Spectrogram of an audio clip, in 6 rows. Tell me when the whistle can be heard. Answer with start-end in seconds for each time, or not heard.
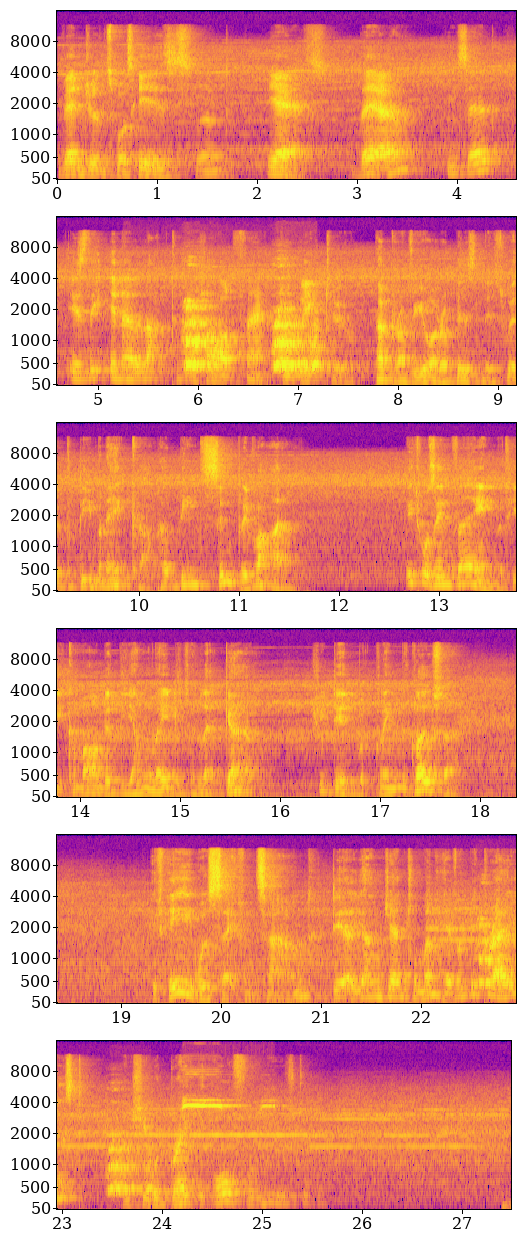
24.2-25.1.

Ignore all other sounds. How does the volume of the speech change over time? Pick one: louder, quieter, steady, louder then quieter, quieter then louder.
steady.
